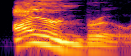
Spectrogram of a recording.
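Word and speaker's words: Irn-Bru: one of their big local drinks is called iron brew it's spelled ir yeah there it is and the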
